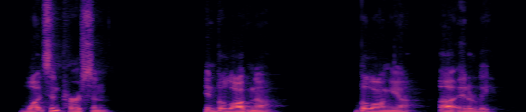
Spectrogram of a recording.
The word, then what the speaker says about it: Bologna: Once in person in Bologna, Bolognia, uh, Italy. I always have trouble pronouncing that. Uh, because we say Bologna, which is stupid.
